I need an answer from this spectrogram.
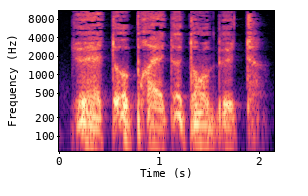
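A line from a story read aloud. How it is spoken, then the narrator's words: Deep, hoarse creature voice. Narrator (French): dit la créature d'une voix grave et rauque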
